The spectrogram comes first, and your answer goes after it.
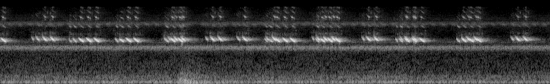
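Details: Night-time cricket song, a run of shrill pulsed chirps roughly twice per second, each a short trilled burst, with a steady high tone underneath and a brief low thump midway.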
